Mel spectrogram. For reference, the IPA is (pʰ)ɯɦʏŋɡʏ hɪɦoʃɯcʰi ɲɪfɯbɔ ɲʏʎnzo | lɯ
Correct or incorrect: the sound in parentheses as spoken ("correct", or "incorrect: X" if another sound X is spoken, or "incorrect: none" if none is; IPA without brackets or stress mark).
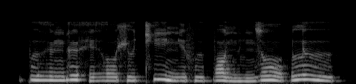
incorrect: p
